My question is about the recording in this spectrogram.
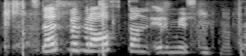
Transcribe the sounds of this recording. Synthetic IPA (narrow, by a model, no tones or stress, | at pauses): st̪ɛlt̪pɛθɪɾaɔft̪anɛɾmjœːsint̪na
